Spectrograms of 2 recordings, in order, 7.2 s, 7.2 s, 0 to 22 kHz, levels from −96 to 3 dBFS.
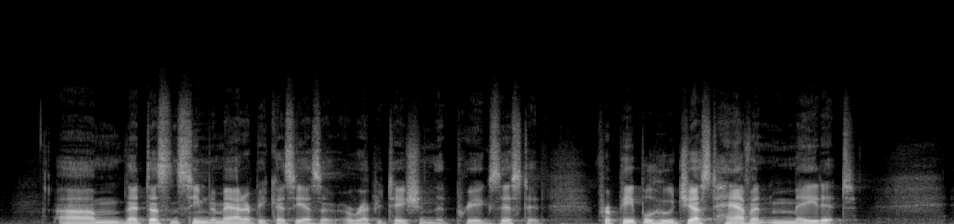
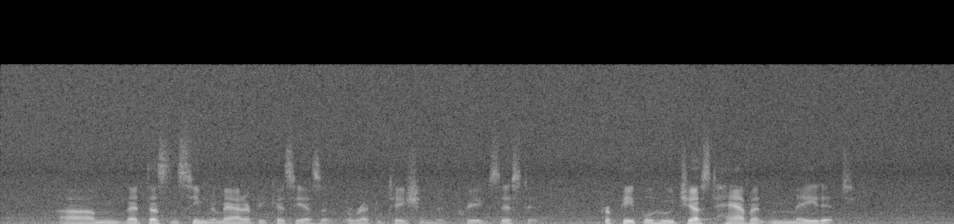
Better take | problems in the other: first | hiss; noticeable; throughout; 10 dB below the speech

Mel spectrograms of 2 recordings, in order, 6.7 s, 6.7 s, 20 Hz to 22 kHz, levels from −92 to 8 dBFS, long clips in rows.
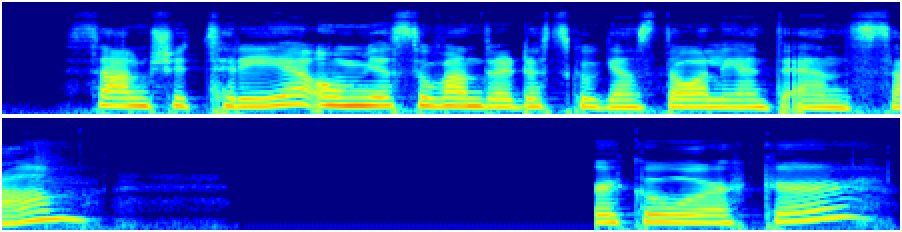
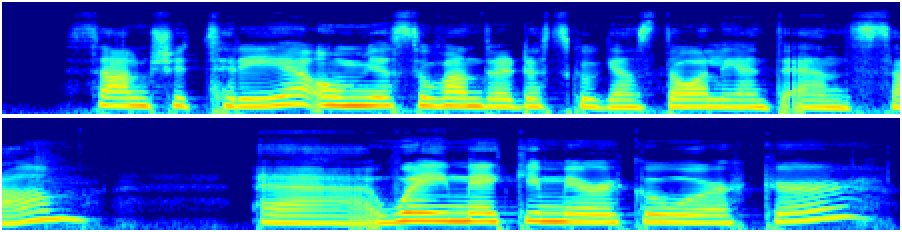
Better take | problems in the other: second | audio freezing; at 4.5 s for 1.5 s

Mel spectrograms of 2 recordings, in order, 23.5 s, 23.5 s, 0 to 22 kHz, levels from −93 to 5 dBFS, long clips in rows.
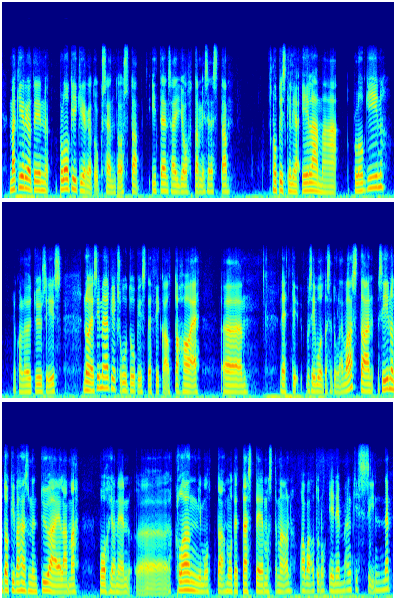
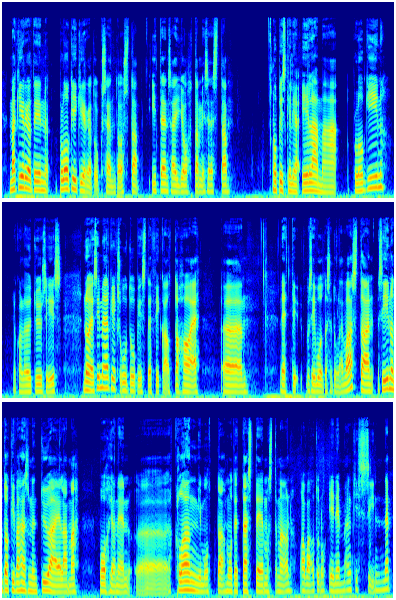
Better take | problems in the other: second | garbled, watery; slightly; nothing above 7.5 kHz

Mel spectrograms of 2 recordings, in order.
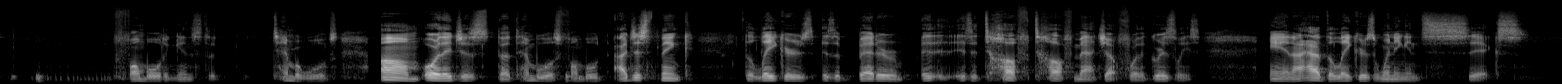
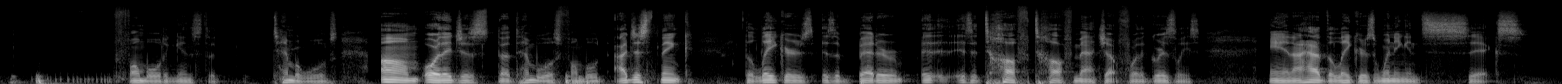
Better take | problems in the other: second | thin; very; fading below 300 Hz

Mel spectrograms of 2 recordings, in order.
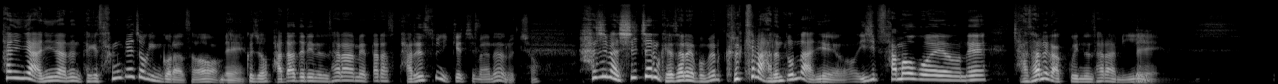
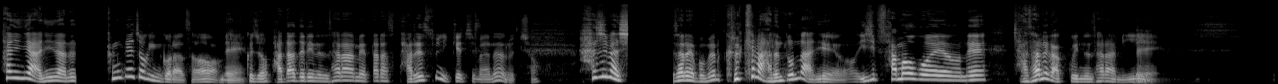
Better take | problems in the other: first | audio cutting out; at 1 s and at 6.5 s

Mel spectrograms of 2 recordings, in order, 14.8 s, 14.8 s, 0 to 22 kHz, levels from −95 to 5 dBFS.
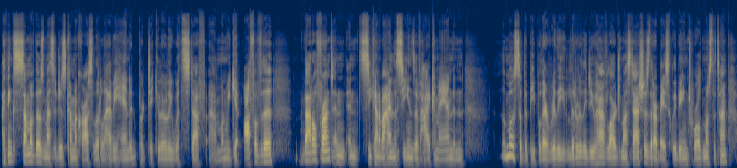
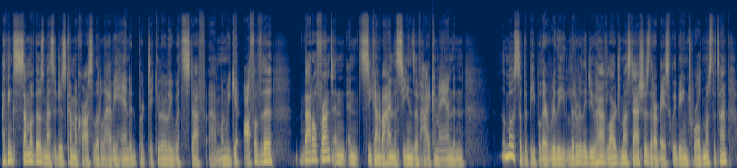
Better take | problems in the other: second | thin; very; fading below 450 Hz

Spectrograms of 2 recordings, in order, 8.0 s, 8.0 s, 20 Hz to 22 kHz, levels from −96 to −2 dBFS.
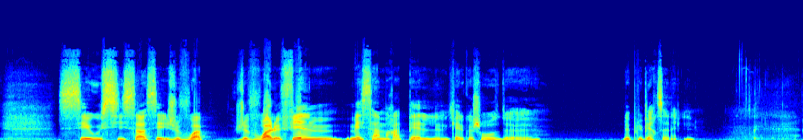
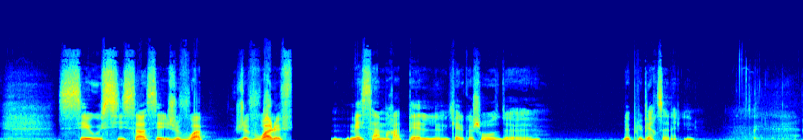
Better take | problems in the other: first | audio cutting out; at 3 s

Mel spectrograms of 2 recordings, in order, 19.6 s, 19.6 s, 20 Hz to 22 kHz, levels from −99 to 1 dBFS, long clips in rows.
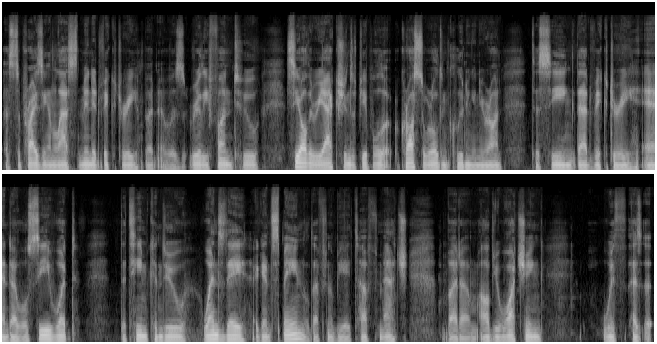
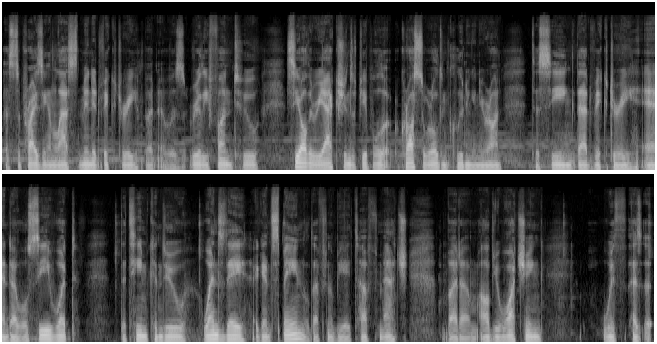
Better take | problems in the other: first | background music; faint; throughout; 25 dB below the speech

